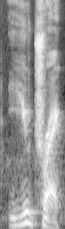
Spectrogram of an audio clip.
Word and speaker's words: Utrecht: So I've got ourselves the Swan of Utrecht, or Utrecht, however you want to pronounce it.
